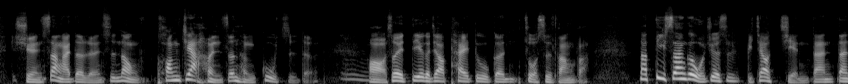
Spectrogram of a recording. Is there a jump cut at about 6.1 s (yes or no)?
no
